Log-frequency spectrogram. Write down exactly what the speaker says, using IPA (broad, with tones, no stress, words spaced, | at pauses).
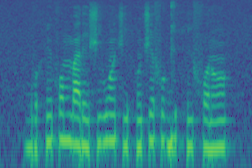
bo˨hĩ˧fɔ˦ ma˧ ɾe˨ ʃi˨˦wɔ̃˦˨ʃi˨ hũ˨˦ʃɛ˦fo˦ɡi˦˨ hi˧ fɔ˧ ɾɔ̃˦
